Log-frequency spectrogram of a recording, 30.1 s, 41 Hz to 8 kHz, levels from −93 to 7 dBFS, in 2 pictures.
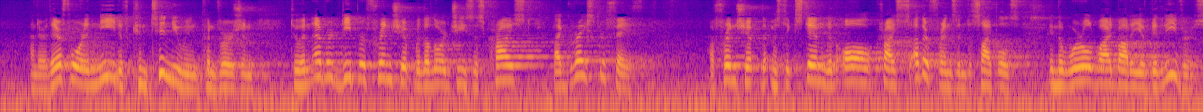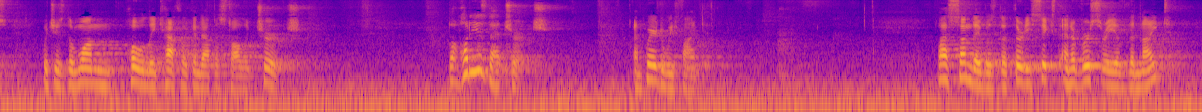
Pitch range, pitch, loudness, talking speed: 120-180 Hz, 145 Hz, -21 LUFS, 140 wpm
